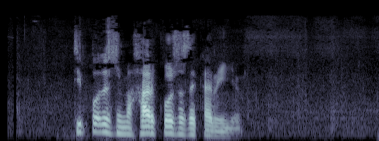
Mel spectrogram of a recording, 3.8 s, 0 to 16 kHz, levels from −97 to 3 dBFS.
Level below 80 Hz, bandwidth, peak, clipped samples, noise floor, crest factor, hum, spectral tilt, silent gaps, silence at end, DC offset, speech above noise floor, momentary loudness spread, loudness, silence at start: -66 dBFS; 11 kHz; -2 dBFS; under 0.1%; -63 dBFS; 26 dB; none; -5.5 dB/octave; none; 1.4 s; under 0.1%; 39 dB; 18 LU; -24 LUFS; 0.75 s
